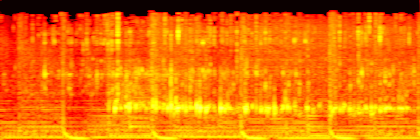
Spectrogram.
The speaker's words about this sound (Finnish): Hei, otetaan tässä välissä nyt vähän lasin täytettä.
